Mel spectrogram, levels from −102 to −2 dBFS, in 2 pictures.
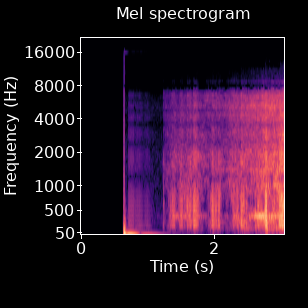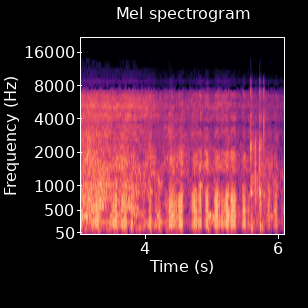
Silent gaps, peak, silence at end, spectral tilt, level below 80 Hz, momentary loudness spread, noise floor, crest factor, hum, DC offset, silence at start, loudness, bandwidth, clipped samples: none; -2 dBFS; 0 s; -4 dB/octave; -40 dBFS; 18 LU; -48 dBFS; 20 dB; none; under 0.1%; 0.65 s; -19 LUFS; 9.4 kHz; under 0.1%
